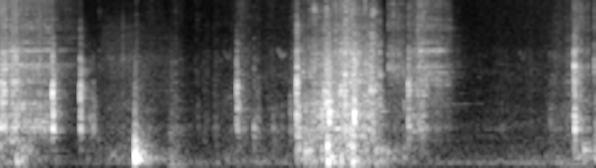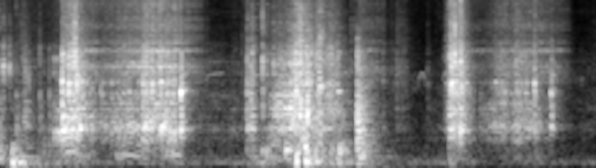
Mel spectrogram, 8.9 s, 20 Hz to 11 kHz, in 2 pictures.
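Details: Craftsman pressure washer, dead 4 years and sitting 2 years after a failed repair attempt, pull-started during a spark check: repeated cord pulls, each a quick rattling spin-over that dies away; never fires; cranks but no start.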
